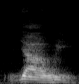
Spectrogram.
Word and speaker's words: Yahweh: The scholarly consensus is that the original pronunciation of the tetragrammaton was Yahweh.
